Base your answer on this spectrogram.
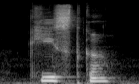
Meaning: bone
- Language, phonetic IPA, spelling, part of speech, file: Ukrainian, [ˈkʲistkɐ], кістка, noun, Uk-кістка.ogg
